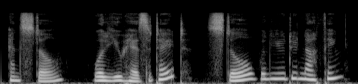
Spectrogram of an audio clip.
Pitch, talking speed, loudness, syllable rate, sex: 210 Hz, 165 wpm, -20 LUFS, 4.9 syllables/s, female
